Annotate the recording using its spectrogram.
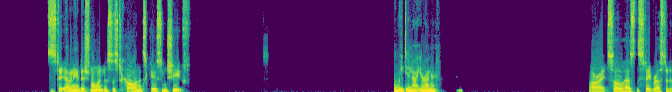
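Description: A man speaks calmly, heard through an online call.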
